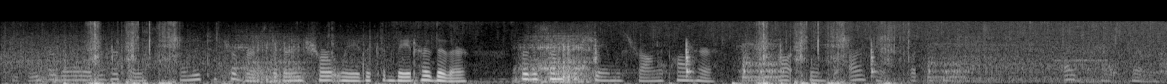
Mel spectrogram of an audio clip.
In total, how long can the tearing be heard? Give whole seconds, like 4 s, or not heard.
3 s.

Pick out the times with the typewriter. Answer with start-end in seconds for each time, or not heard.
not heard.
